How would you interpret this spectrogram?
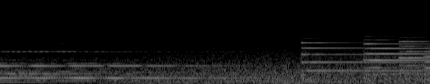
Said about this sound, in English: At midnight, the bells of the old Trinity Church in Lower Manhattan exulted the full, rich chimes in a joyous peal. The sweet tones echoed throughout the dark and otherwise silent streets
